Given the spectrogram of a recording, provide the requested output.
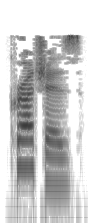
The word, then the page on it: crutches: British English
